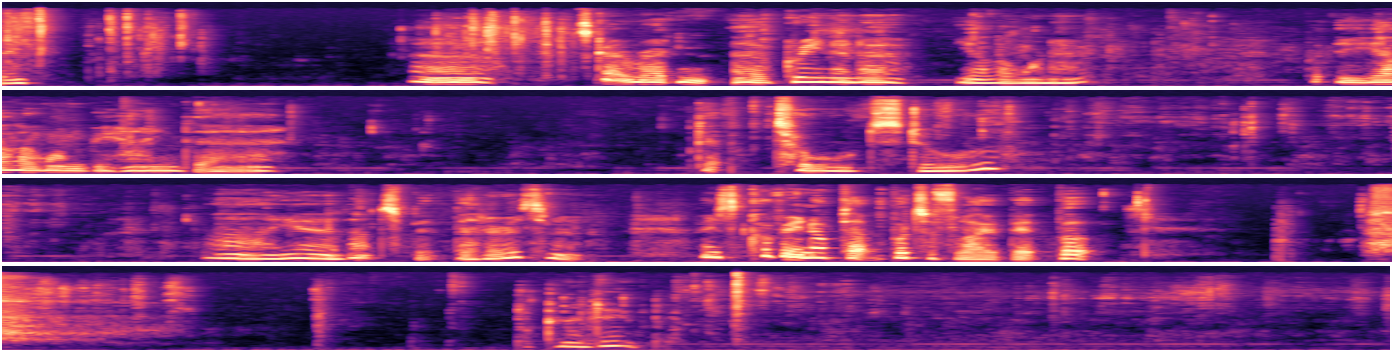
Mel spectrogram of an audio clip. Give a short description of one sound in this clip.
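Paper and dry leaves rustle softly under hands.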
